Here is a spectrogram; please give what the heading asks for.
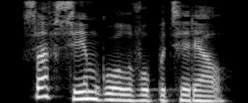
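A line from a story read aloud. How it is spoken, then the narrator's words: Grumbling. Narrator (Russian): проворчал Вран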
